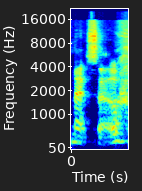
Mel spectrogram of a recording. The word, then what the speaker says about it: Mezzo: Yes, it's pronounced Mezzo because it's Italian.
